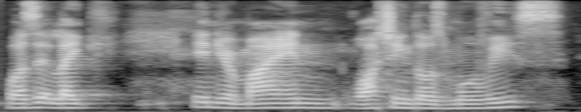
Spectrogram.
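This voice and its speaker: A man hosting a podcast, thinking out loud in a relaxed way and leaning on "you know" as he talks. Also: medium pitch, moderate pace. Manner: reflective, fillers like "you know". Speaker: podcast host. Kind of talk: casual interview chat.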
